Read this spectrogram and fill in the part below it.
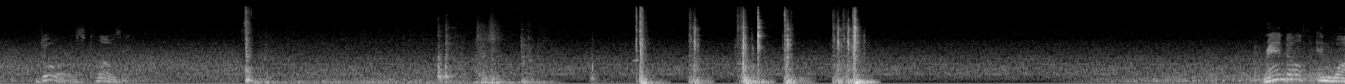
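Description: Chicago Brown Line train doors closing in the Railfan video game: a chime of sharp tonal pings is followed by a sliding thud as the doors shut. Before the chime, a recorded announcement voice speaks over the hum of the train.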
